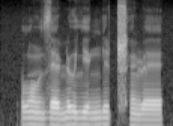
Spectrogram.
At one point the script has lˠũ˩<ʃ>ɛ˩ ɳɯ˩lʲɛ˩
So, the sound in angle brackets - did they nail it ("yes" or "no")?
no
